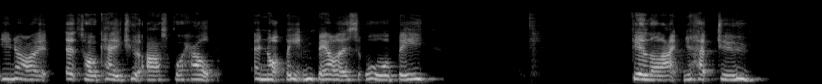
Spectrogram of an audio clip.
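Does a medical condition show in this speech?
Yes: deafness; cochlear implant with audio cable for Zoom and team meetings.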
